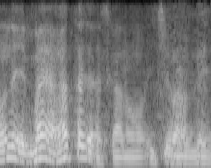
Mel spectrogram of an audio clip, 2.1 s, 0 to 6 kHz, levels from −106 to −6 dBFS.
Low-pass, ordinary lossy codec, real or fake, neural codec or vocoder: 5.4 kHz; Opus, 16 kbps; fake; vocoder, 24 kHz, 100 mel bands, Vocos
